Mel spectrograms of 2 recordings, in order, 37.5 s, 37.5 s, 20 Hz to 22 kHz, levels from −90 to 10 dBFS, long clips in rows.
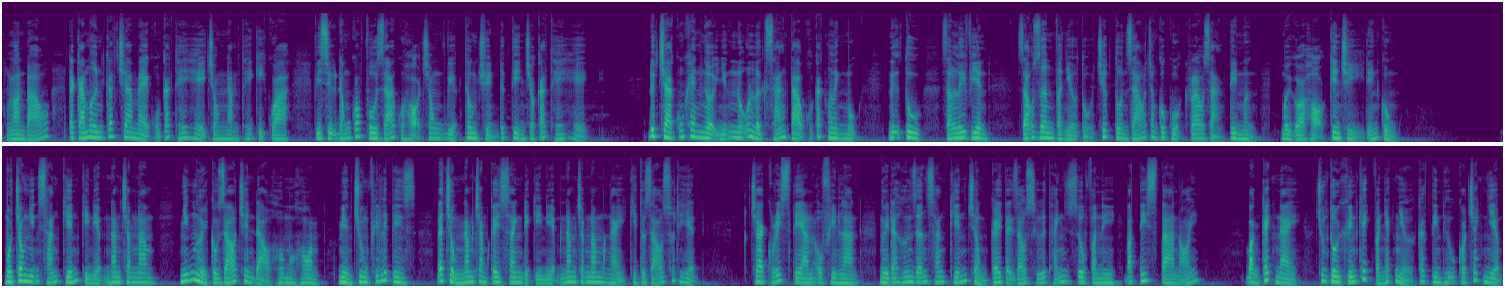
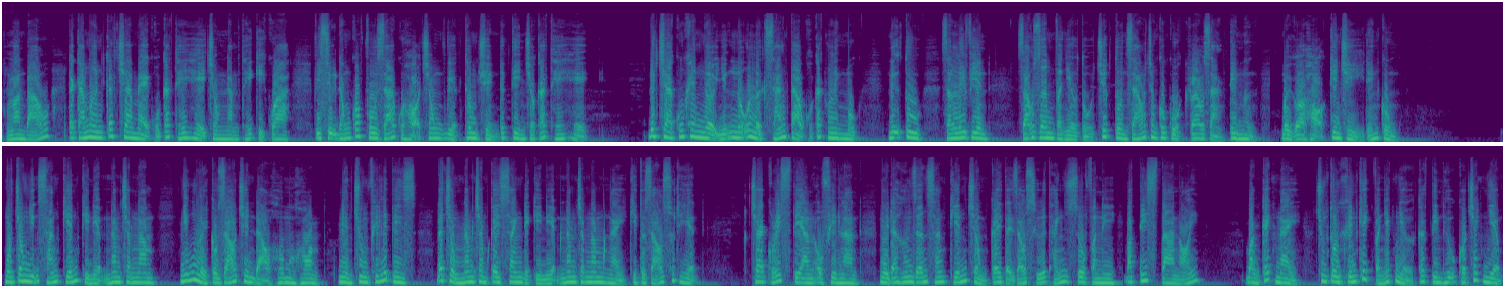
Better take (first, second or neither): first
